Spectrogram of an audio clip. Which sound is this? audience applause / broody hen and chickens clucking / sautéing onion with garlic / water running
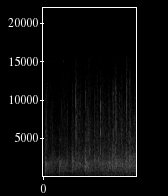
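audience applause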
